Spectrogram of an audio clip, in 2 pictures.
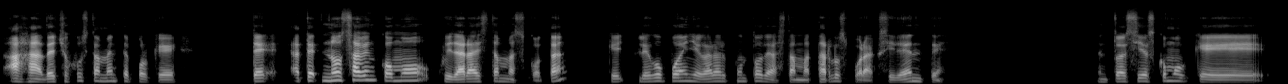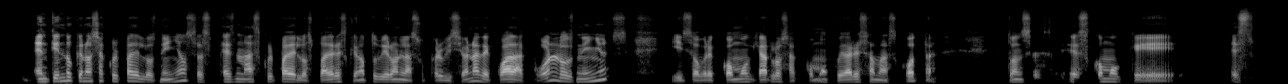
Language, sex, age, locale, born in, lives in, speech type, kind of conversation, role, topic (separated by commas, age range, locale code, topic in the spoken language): Spanish, male, 20-24, es-MX, Mexico, Mexico, conversation, unstructured, none, ¿Es correcto comprar mascotas en tiendas o es mejor adoptarlas en refugios?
